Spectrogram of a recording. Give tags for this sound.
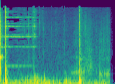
hit
metal
wood

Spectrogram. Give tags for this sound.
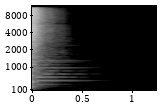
drum
velocity
snare
1-shot
multisample

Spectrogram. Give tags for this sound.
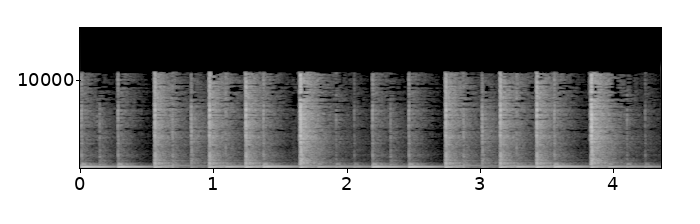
110bpm
drums

